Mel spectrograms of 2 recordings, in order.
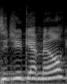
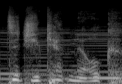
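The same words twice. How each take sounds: First: The question is asked in a plain, neutral tone. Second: The question is asked in a loaded, pointed tone. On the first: It is a simple question. "I don't say did you get milk" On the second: It implies blame over the missing milk. "It's like that tone of voice"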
